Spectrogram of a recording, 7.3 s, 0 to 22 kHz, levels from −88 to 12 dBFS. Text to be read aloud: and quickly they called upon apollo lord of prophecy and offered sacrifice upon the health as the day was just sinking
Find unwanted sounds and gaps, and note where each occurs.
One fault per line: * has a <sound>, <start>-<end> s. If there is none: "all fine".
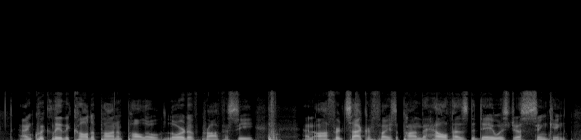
* has a thud, 3.4-3.5 s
